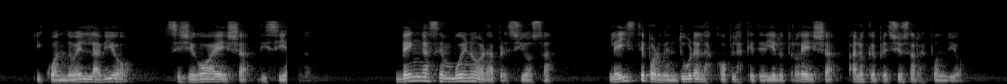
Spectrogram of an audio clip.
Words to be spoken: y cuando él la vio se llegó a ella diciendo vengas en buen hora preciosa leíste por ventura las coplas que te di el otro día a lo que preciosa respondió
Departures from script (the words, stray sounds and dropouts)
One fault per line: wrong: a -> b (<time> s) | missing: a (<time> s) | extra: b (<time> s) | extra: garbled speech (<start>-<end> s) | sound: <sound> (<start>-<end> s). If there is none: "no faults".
sound: dropout (2.9-3.0 s)
wrong: día -> ella (8.0 s)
